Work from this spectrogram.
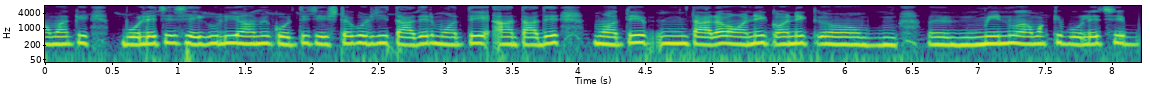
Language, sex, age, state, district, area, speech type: Bengali, female, 30-45, West Bengal, Purba Medinipur, rural, spontaneous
